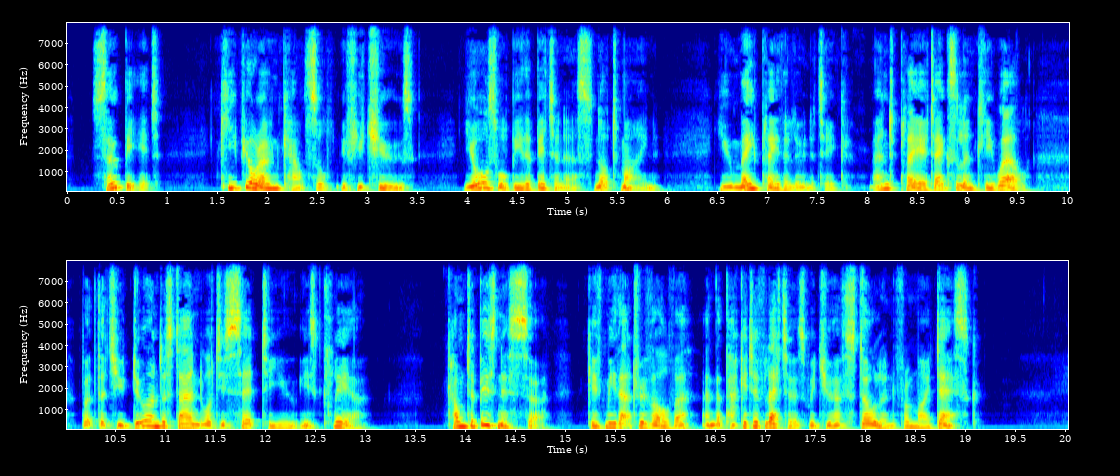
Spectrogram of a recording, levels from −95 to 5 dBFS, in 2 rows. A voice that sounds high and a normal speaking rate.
No: low, 135 Hz; average, 175 wpm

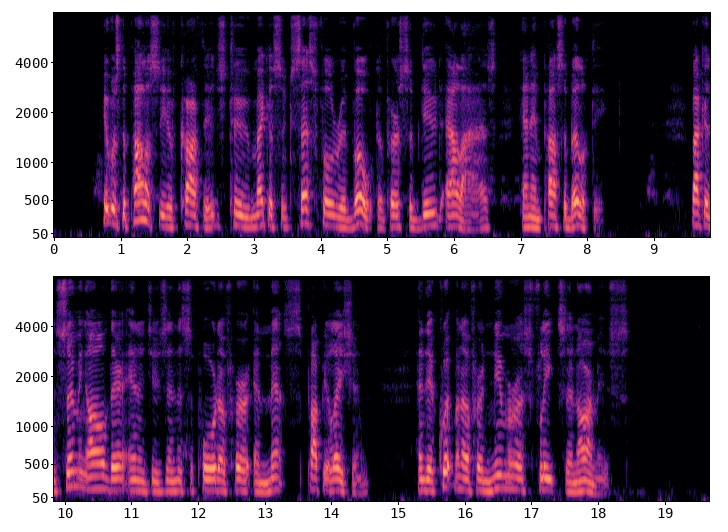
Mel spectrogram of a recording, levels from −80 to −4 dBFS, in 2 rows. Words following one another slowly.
Yes: slow, 115 wpm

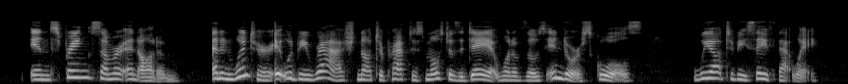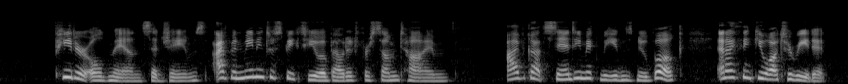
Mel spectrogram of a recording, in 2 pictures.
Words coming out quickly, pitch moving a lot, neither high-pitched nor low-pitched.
No: fast, 225 wpm; wide, 7.2 semitones; high, 225 Hz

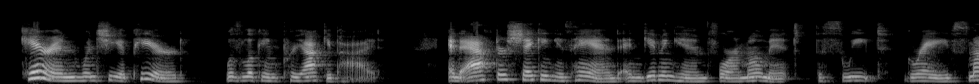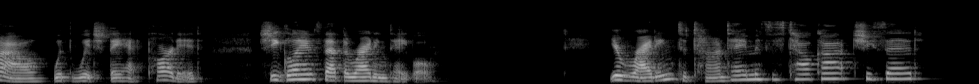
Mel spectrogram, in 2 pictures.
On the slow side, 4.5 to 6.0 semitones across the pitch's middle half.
Yes: slow, 130 wpm; average, 5.1 semitones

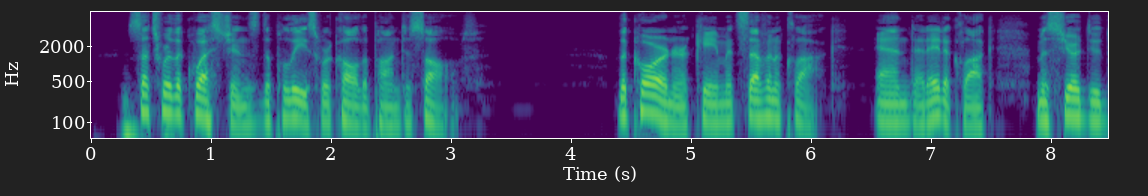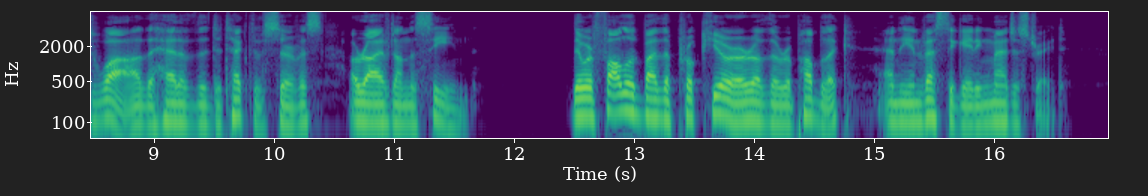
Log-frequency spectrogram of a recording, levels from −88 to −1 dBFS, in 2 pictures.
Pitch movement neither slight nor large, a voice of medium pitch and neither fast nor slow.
No: average, 3.8 semitones; low, 110 Hz; average, 165 wpm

